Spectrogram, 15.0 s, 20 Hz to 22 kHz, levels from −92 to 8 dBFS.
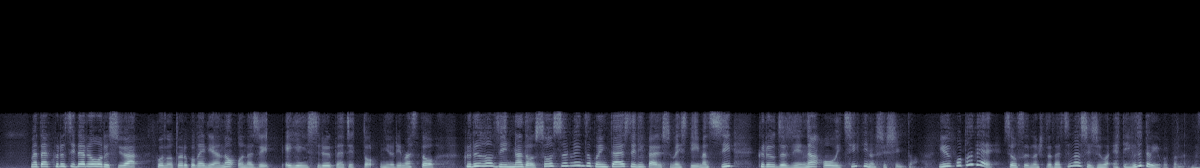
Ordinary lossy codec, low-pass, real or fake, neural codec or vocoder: none; 7.2 kHz; fake; codec, 16 kHz, 1 kbps, FunCodec, trained on LibriTTS, 50 frames a second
